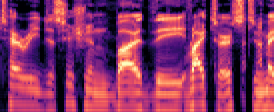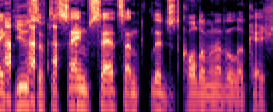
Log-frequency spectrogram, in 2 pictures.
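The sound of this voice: Pitch variation is ordinary. The delivery is an unforced reading voice.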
